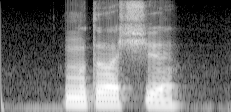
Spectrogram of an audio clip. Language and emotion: Russian, angry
